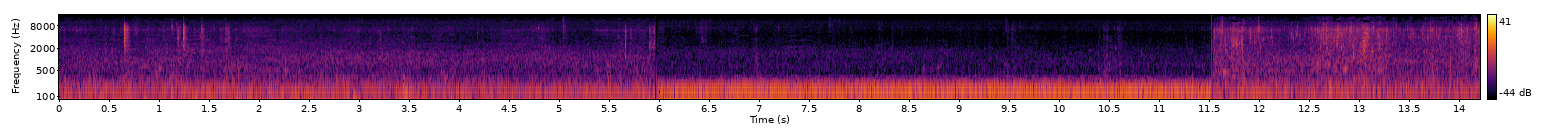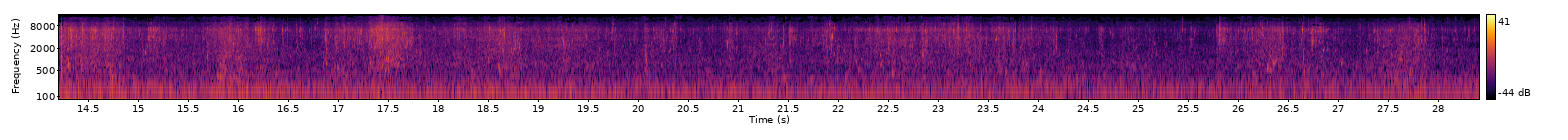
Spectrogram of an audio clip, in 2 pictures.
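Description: A boat motor running with a steady low hum, louder for several seconds in the first half. From about halfway in, water splashes and sloshes around a redfish held alongside the hull by a fish grip, over the continuing hum.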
